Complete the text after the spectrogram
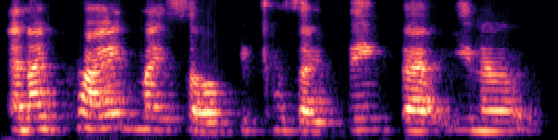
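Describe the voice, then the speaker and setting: Casting note: woman in her forties from Costa Rica, fairly high and bright, chatty interview guest, set back a little from the mic. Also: fairly even intonation, normal speed, far from the mic, a little hiss or hum, low-quality recording. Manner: chatty, many "you know" fillers. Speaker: tourism marketing agency owner, guest. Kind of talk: casual interview answers.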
